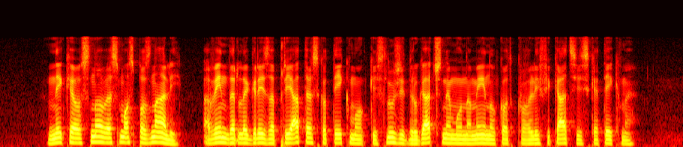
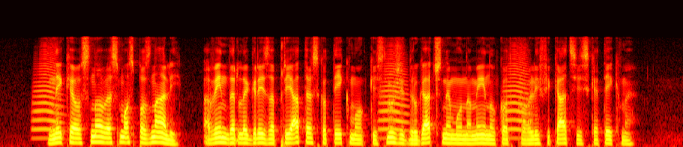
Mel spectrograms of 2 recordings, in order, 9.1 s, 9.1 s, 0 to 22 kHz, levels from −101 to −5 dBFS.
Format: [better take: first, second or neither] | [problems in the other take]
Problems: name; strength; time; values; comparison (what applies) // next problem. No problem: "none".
first | background sound (Brass instrument); 13 dB below the speech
